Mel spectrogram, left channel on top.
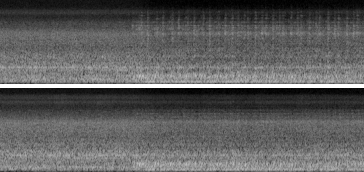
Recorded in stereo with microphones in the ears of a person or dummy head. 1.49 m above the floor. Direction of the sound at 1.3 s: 60° left (ahead or behind).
